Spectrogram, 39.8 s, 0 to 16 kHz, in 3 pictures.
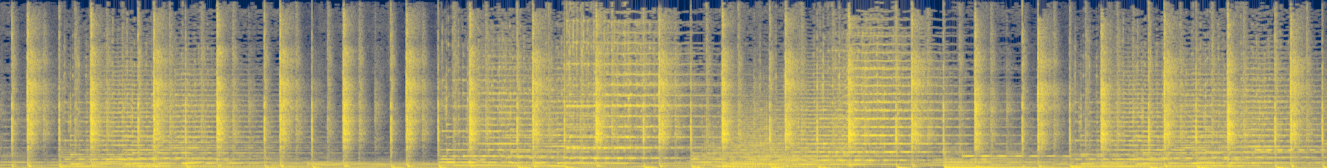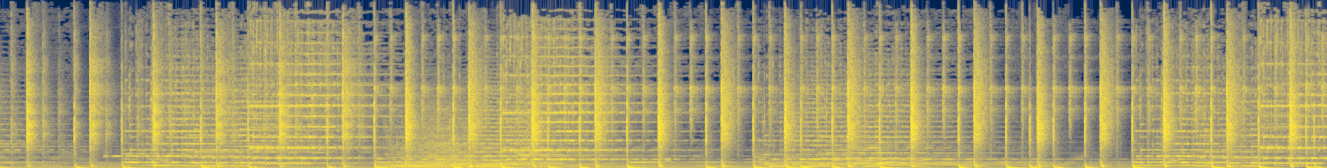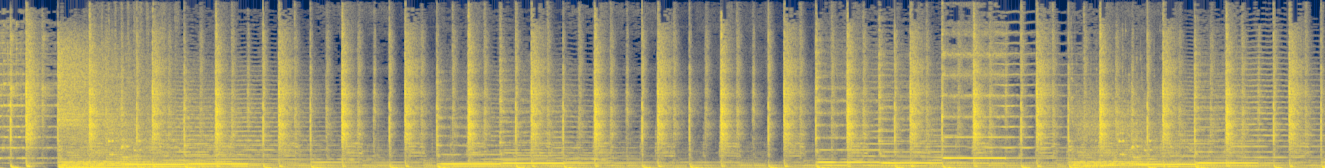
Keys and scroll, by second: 7.3 F1, 10.7 4, 13.3 5, 15.0 4, 17.3 6, 18.1 5.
